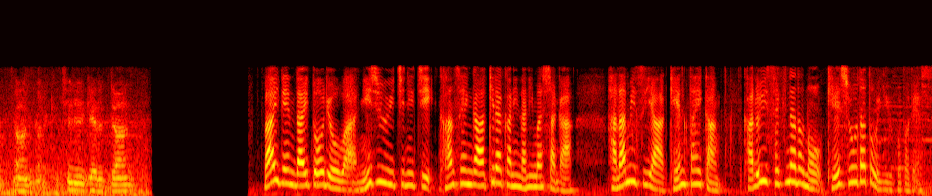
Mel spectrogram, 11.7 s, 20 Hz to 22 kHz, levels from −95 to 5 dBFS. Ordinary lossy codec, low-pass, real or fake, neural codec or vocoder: none; 5.4 kHz; fake; vocoder, 44.1 kHz, 128 mel bands, Pupu-Vocoder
